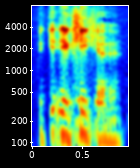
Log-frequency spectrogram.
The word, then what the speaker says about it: Yukiko: Yukio? I can't say her name right. – Yukiko? – Yeah.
